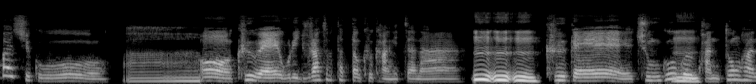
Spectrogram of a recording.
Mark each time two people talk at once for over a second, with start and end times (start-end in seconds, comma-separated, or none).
none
